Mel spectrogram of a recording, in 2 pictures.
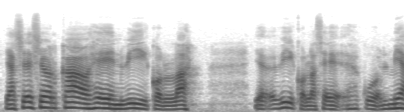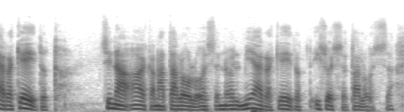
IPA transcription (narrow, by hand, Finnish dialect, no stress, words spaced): jɑ se se olʲ kɑˑoheˑin ʋiːkolːɑ jɑ ʋiːkolːɑ se ku olʲ me̞ærækeitot sinæ ɑˑekɑnɑ tɑloloisːɑ ne olʲ miærækeitot isosʲːɑ tɑlosːɑ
